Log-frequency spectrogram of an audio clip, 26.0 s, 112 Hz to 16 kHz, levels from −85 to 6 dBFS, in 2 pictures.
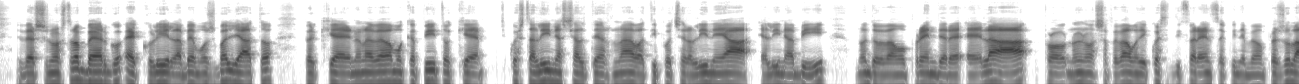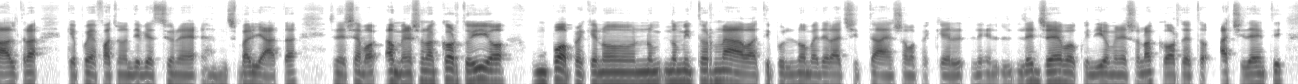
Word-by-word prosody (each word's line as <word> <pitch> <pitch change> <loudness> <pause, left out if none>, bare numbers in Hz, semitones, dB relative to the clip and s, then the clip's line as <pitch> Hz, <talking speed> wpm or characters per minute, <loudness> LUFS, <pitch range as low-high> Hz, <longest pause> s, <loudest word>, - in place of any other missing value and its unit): verso 105 +2 0
il 110 - -1
nostro 125 +6 +1
albergo, 120 -1 +3
ecco, 110 - +2
lì 115 +1 +3
l'abbiamo 105 +1 0
sbagliato, 115 +4 +1 0.3
perché 110 0 +2
non 110 +1 -2
avevamo 115 +1 +3
capito 120 0 -2
che - - -1 0.3
questa - - -2
linea 120 0 +2
si 110 +1 -7
alternava, 105 0 -1
tipo 105 - -9
c'era 105 -1 -5
linea 110 +1 +4
A - - 0
e 100 - -7
linea 105 -1 -2
B, 105 +6 -3 0.3
noi 110 - -7
dovevamo 100 -2 -1
prendere, 100 -2 +1
ehm, 100 +1 +1
la 115 -3 +9
A, - - -5
però 105 -1 -2
noi 105 +2 -5
non 110 -1 -4
sapevamo 110 +3 -2
di 105 - -3
queste 100 - -8
differenze, 105 0 -2
quindi 100 0 -10
abbiamo 100 0 -6
preso 105 +4 -5
l'altra, 110 0 +4 0.2
che - - -8
poi - - -1
ha - - -2
fatto - - -2
una 100 -1 -6
deviazione, 100 0 -4
ehm, 95 +1 -14
sbagliata, 105 +2 -1 0.3
ce - - -21
ne - - -3
siamo - - -1
uhm, 120 -1 +3
me 105 - 0
ne 110 - +3
sono 125 +1 -1
accorto 125 +1 +1
io, 125 -2 +4 0.2
un 115 +1 -3
po' 140 - +7
perché 110 +1 -3
no 115 0 +1
non 115 +1 -1
non 120 0 -2
mi 120 -2 -2
tornava 120 -5 +3
tipo - - -12
il 100 - -8
nome 105 0 -5
della 105 -1 -1
città, 95 0 -3
insomma, 95 0 -7
perché 90 +2 -11
il 95 +1 -6
le 100 +2 -12
l 100 - -14 0.2
le 115 - -12
leggevo, 115 -1 +1
quindi 100 0 -8
io 110 -1 0
me 100 - -6
ne 100 - -2
sono 105 +3 -3
accorto, 100 -3 -3
ho - - 0
detto: - - -9
“Accidenti. 105 +3 -2
110 Hz, 200 wpm, -26 LUFS, 100-115 Hz, 0.3 s, la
